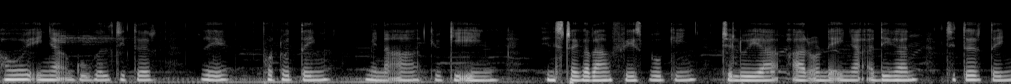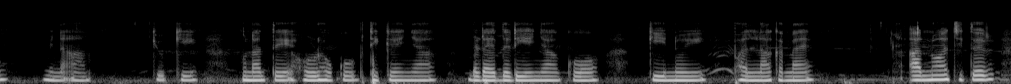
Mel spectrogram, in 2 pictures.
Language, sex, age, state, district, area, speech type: Santali, female, 18-30, Jharkhand, Bokaro, rural, spontaneous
